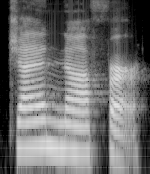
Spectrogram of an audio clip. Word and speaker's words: Jennifer: So my name, Jennifer, has 3 syllables. Jennifer.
